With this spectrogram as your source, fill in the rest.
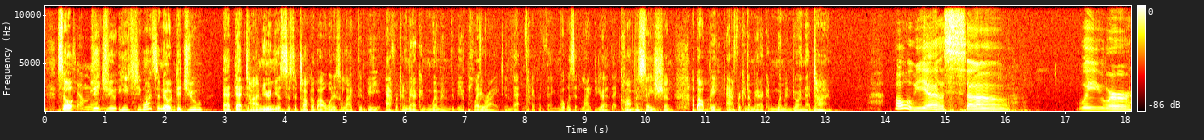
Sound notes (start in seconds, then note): none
